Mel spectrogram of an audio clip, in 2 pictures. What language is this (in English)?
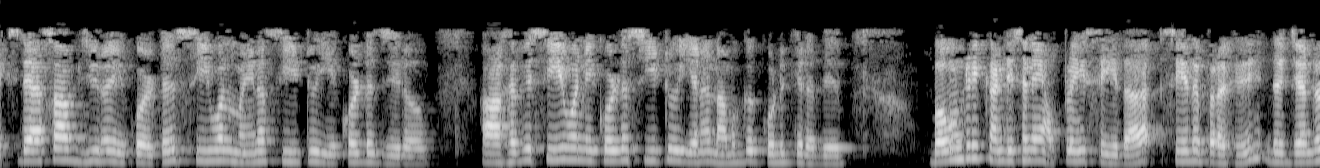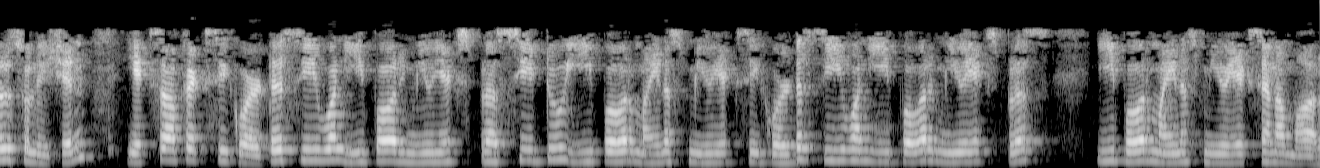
Tamil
